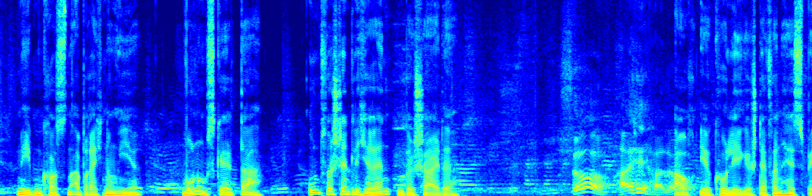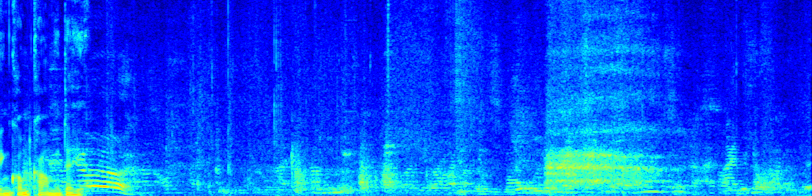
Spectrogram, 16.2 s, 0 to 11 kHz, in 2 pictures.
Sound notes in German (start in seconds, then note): 10.7 Stimmengewirr; 13.6 seufzt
